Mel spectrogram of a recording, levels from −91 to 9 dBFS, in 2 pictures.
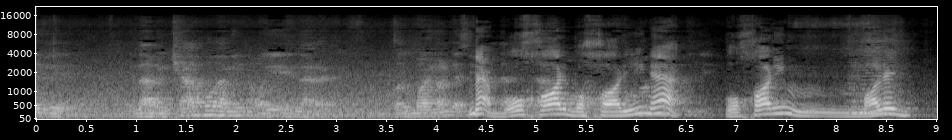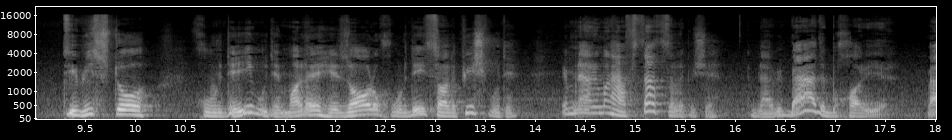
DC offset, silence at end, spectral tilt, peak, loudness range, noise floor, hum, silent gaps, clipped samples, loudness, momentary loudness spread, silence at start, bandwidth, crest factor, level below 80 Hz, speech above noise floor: under 0.1%; 0 s; -7.5 dB/octave; -2 dBFS; 8 LU; -44 dBFS; none; none; under 0.1%; -19 LUFS; 15 LU; 0 s; 16.5 kHz; 18 dB; -46 dBFS; 26 dB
